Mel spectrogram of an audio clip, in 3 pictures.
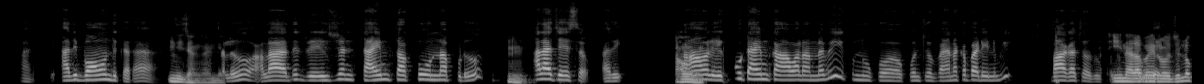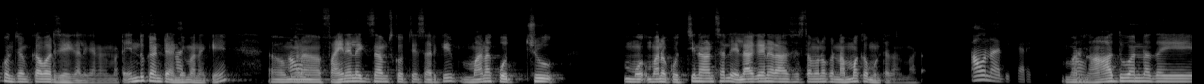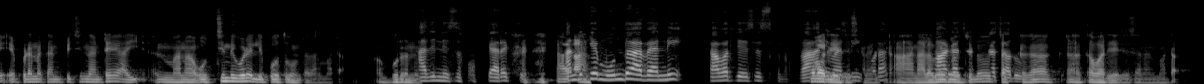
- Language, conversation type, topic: Telugu, podcast, థెరపీ గురించి మీ అభిప్రాయం ఏమిటి?
- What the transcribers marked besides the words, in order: in English: "డెసిషన్"; other background noise; in English: "కవర్"; in English: "ఫైనల్ ఎగ్జామ్స్‌కొచ్చేసరికి"; in English: "ఆన్సర్‌లెలాగైనా"; tapping; in English: "కరెక్ట్"; chuckle; giggle; in English: "కవర్"; in English: "కవర్"; in English: "కవర్"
